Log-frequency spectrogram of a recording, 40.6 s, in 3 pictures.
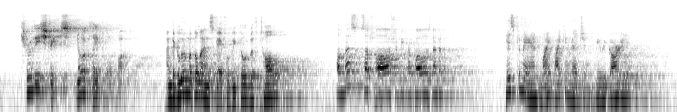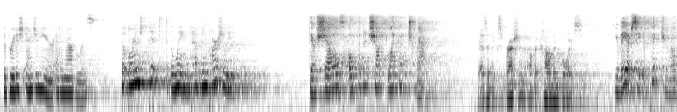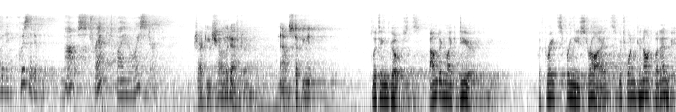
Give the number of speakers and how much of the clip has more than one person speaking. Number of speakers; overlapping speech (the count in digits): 7, no overlap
